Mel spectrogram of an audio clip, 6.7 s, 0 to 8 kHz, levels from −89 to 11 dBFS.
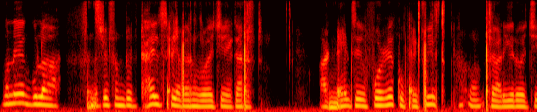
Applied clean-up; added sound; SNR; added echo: neural diffusion model UNIVERSE++.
